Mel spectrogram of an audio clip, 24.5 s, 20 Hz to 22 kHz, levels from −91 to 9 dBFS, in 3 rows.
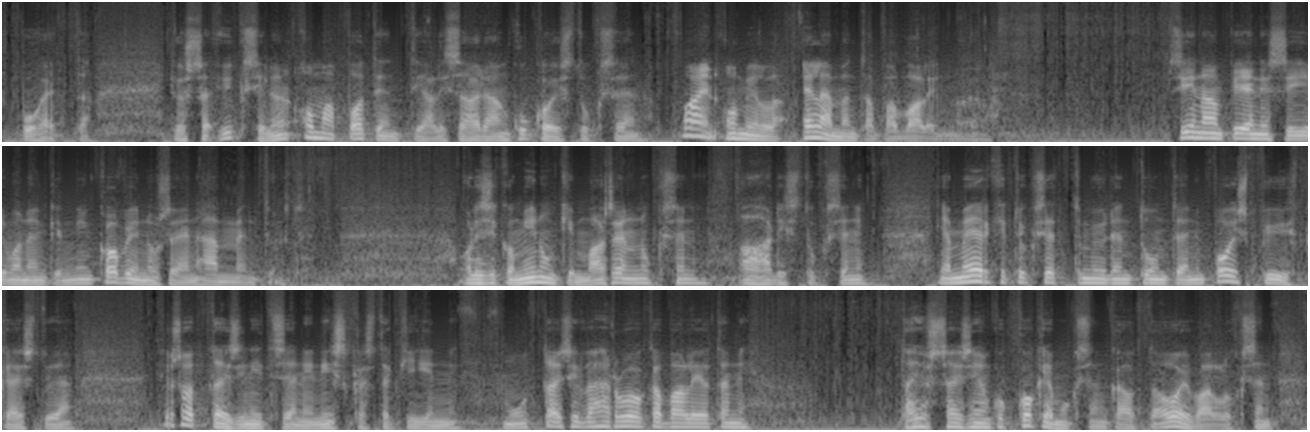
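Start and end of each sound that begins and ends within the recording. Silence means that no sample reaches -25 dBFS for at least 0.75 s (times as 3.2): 7.3–10
11.03–20.98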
